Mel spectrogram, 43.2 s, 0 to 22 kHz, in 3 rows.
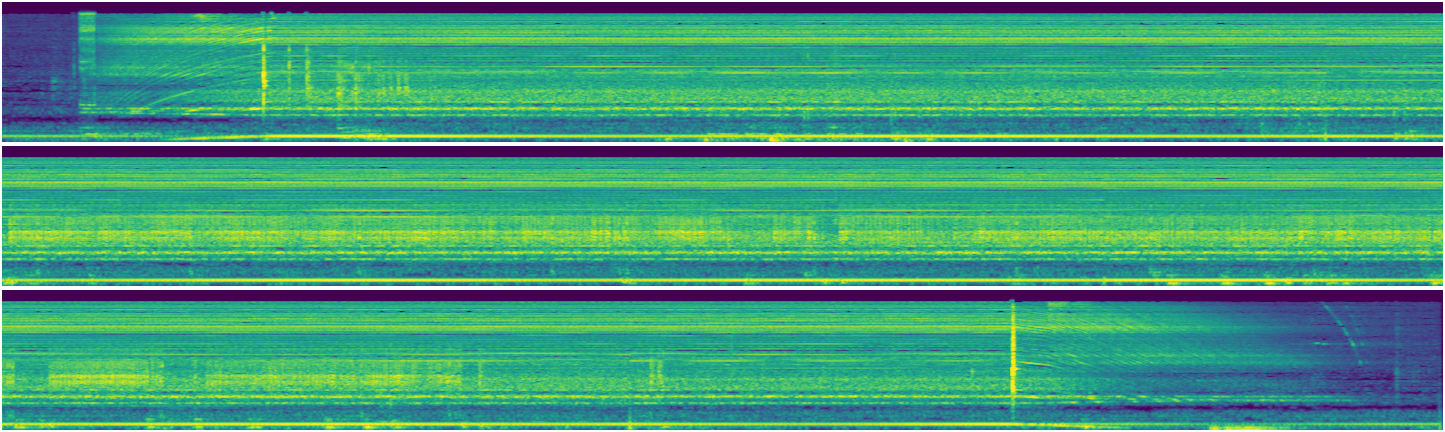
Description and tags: A WD hard drive manufactured in 2003 close up; spin up, writing, spin down.
This drive has 1 platter.
(wd caviar wd800bb)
